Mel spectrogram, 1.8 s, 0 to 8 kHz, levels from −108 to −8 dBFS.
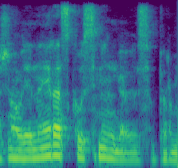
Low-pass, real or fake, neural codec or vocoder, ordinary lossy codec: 7.2 kHz; fake; codec, 16 kHz, 8 kbps, FreqCodec, larger model; Opus, 64 kbps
